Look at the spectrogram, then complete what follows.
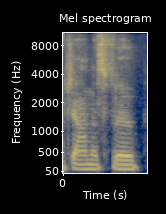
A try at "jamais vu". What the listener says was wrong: Jamais vu. The S at the end is silent. Yeah, the French do all kinds of weird stuff with the letters.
